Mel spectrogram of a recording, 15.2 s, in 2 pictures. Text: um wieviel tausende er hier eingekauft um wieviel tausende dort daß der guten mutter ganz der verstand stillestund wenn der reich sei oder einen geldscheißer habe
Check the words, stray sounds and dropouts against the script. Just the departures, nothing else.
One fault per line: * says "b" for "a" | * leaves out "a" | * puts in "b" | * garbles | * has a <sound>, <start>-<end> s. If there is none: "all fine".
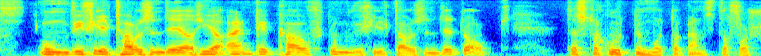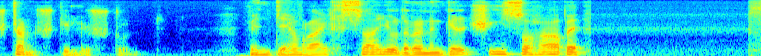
all fine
